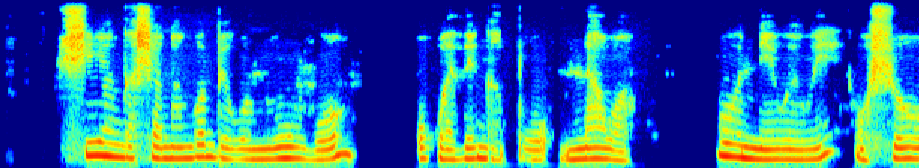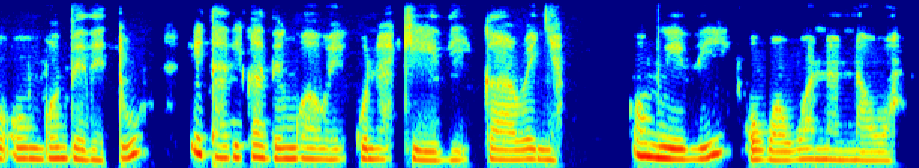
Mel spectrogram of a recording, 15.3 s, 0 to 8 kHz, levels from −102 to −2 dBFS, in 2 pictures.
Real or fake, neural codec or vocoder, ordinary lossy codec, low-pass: real; none; Opus, 64 kbps; 7.2 kHz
